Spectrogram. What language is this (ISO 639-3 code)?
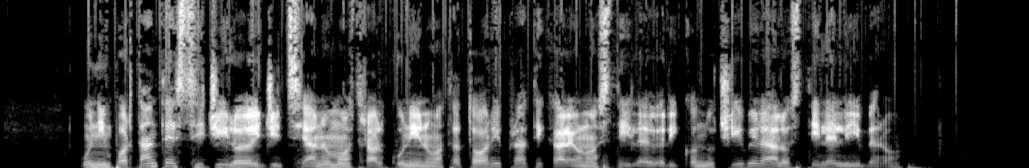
ita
